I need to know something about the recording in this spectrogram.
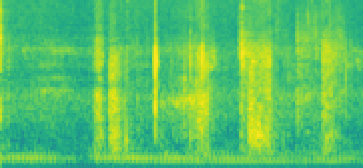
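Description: A few light footsteps and shoe scuffs on a hard outdoor court surface as the ball is set down and the kicker steps back from it.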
